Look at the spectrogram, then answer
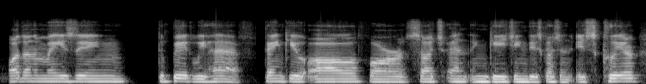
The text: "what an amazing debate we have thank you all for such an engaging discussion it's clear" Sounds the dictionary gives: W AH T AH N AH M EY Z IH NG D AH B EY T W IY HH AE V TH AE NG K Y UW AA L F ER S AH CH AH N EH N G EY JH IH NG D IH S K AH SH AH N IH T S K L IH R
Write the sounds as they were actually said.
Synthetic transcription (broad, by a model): W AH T AH N AH M EY Z IH NG D AH B EY T W IY HH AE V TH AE NG K Y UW AA L F ER S AH CH AH N EH N G EY JH IH NG D IH S K AH SH AH N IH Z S K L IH R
